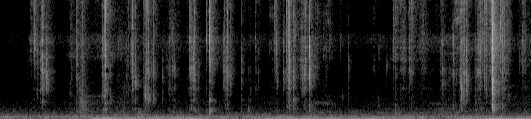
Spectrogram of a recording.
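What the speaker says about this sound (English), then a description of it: "I might use scissors, might be much easier." Pioneer Woman kitchen scissors snipping through food such as sausage while preparing a low-carb dinner: a series of quick, crisp cuts in an uneven rhythm, close but quiet, over a low background hum.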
